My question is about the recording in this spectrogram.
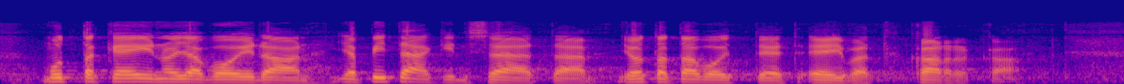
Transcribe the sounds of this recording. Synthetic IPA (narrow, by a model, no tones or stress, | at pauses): mut̪ːɑkeinojɑʋoidɑːnjɑpit̪ækinsæːt̪æːjot̪ːɑt̪ɑʋoit̪ːeːt̪eiʋæt̪kɑrkɑ̰ː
